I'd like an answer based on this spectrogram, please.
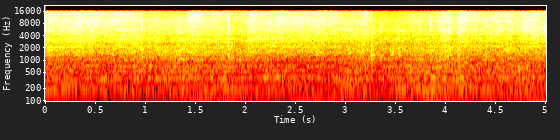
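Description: Broccoli florets sizzling in a hot oiled pan while being tossed with tongs, with a few sharp clicks of the tongs against the pan.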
